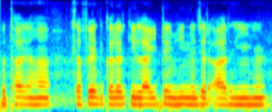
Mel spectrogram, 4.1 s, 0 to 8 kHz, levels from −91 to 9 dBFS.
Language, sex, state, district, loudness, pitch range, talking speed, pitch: Hindi, male, Uttar Pradesh, Lalitpur, -14 LUFS, 135-140 Hz, 160 wpm, 140 Hz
